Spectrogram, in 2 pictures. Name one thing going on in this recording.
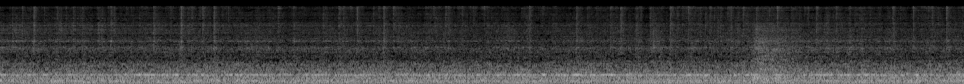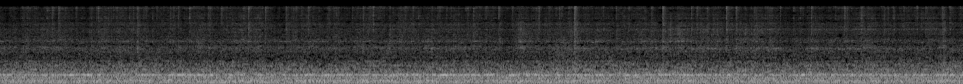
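A welding arc crackles and buzzes steadily close by.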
